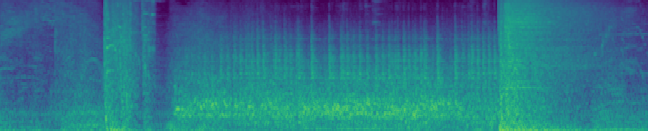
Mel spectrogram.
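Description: A thruster blasts in a sudden burst.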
